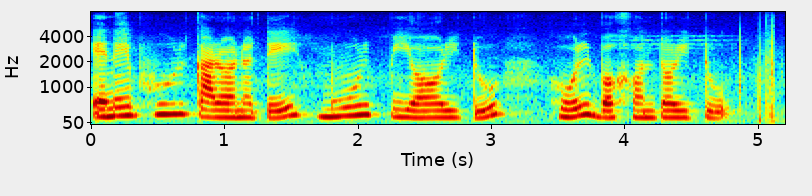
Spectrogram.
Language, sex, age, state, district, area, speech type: Assamese, female, 30-45, Assam, Lakhimpur, rural, spontaneous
